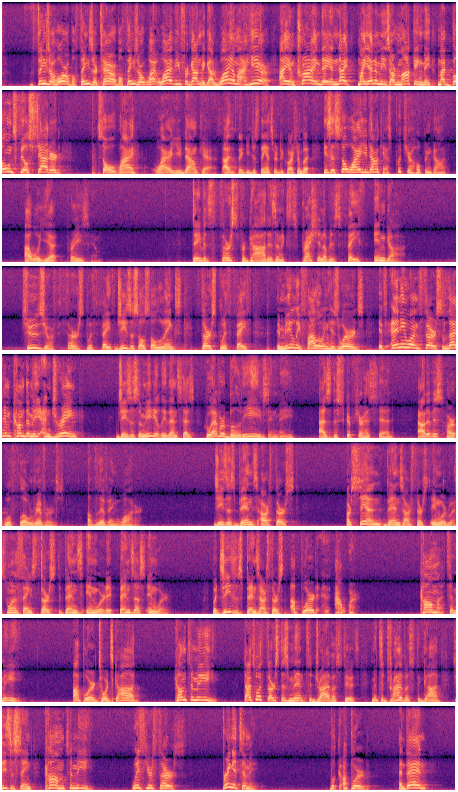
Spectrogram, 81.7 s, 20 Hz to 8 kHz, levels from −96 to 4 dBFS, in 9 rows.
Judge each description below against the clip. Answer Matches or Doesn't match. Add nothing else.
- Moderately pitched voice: Matches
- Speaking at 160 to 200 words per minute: Doesn't match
